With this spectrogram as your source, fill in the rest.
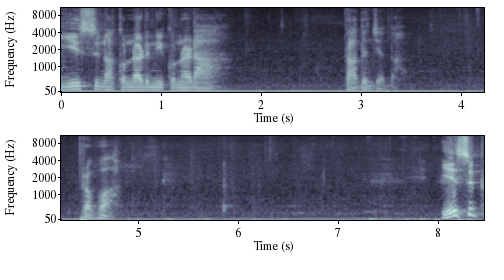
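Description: A middle-aged man speaks emotionally into a microphone, pausing between phrases.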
